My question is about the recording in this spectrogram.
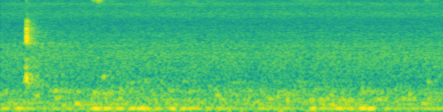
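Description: A steady low hum with faint background noise and a few soft clicks, with no speech.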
